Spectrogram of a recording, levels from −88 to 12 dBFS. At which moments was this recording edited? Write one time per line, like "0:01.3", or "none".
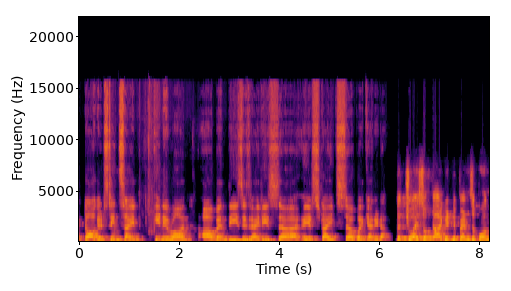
0:06.2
